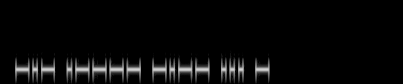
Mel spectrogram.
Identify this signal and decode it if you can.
Morse code, heard as a keyed tone, about 35 wpm, 700 Hz. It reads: K1YST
